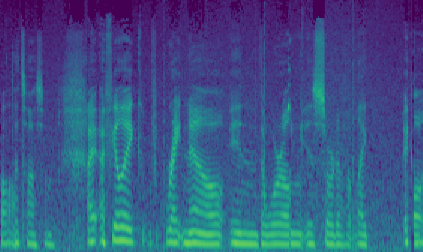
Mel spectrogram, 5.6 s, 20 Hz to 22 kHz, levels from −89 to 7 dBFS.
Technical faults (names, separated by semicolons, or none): damaged data in a compressed stream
